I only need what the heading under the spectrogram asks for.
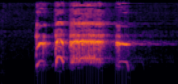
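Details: Red junglefowl crowing once: a loud, harsh, multi-part crow with a short opening note, a longer strained middle section and a trailing drawn-out end, lasting about one and a half seconds in a quiet setting.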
